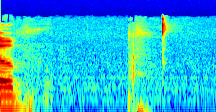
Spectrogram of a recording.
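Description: A computer mouse button clicking once, sharply, about a second and a half in.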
